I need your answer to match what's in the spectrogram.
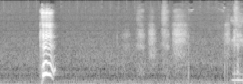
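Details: One abrupt voiced catch with a brief upward squeak, then faint breathy sounds and a small click: a single hiccup.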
